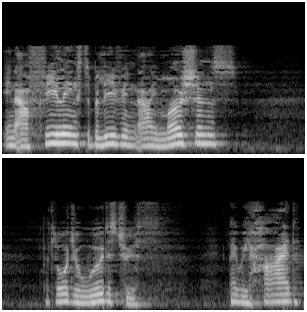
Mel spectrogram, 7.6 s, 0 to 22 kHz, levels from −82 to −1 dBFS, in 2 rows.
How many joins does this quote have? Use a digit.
0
